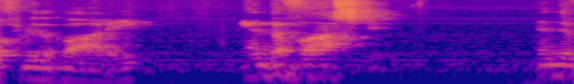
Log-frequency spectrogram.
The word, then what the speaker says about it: vastu: electrical nerve flow through the body and the vastu and the vostu which is spelled v-a-s-t-u the vastu which means the vessel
